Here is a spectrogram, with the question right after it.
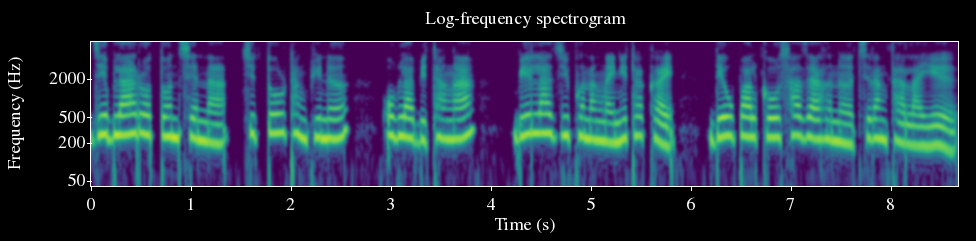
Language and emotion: Bodo, neutral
